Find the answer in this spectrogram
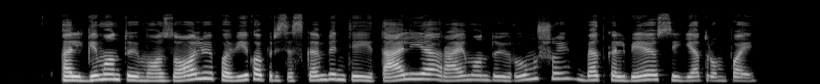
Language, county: Lithuanian, Klaipėda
